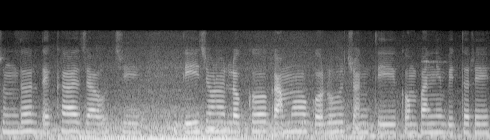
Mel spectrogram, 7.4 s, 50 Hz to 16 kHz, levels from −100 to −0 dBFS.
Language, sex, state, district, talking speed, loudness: Odia, female, Odisha, Malkangiri, 80 wpm, -16 LUFS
